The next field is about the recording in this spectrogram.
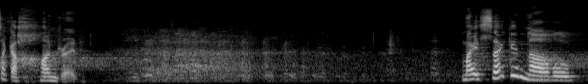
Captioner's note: audience laughing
